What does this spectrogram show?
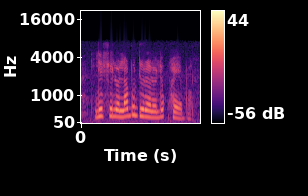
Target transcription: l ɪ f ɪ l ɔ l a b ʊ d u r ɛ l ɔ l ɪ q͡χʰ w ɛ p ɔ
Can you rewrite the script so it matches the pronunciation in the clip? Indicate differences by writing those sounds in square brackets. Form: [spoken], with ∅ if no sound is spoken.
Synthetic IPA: l ɪ f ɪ l ɔ l a b ʊ d u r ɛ l ɔ l ɪ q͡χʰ w [ɛː] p ɔ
